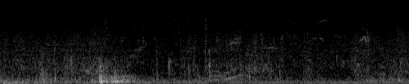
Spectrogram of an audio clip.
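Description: Quiet, low human voices over a steady low hum, with a brief loud thump about a second in.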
